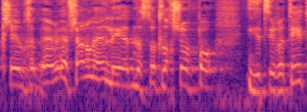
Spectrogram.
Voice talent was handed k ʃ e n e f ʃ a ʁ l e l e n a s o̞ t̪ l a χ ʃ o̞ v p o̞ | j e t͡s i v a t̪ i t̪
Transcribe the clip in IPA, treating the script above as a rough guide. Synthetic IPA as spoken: k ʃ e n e f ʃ a ʁ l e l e n a s o̞ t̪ l a χ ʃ o̞ v p o̞ | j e t͡s i ʁ a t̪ i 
